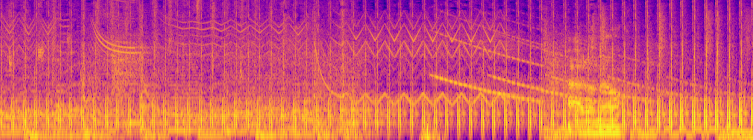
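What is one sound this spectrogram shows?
Video game sound effects chirp and sweep up and down.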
